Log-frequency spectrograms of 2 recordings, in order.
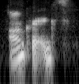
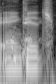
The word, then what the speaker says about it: Ankage: could communicate with those Onkregs. Am I pronouncing that right? Onkreg? Close right? enough. I say Ankage, but Ankage. Yes, thank you. Ankage.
